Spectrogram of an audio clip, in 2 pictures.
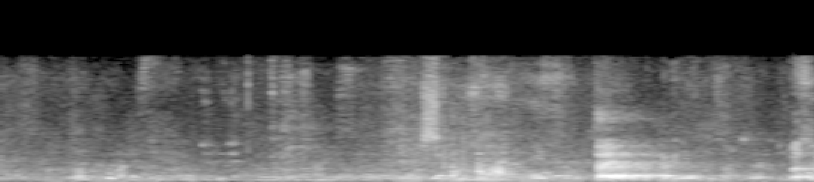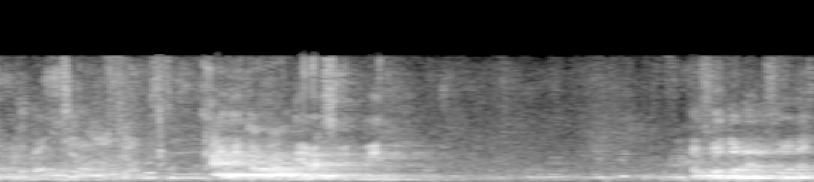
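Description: An elderly man lectures aloud in a room with some echo.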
